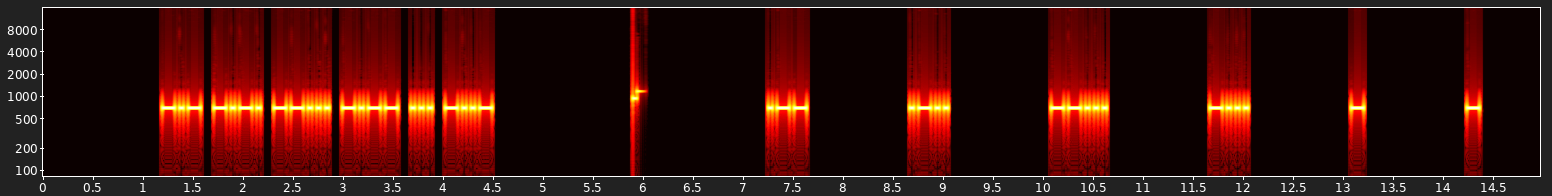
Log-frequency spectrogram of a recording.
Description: Morse code, heard as a keyed tone, about 28 wpm, spaced as for 12 wpm, 700 Hz. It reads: KC7YSX WL7BTT
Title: USA Call Signs - 6 Characters - 8x Character Spacing - 28wpm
